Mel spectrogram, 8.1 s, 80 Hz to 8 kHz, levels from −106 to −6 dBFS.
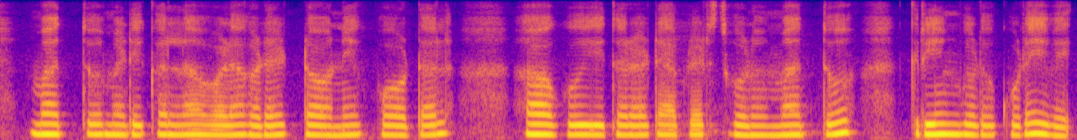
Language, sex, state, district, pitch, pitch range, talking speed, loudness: Kannada, female, Karnataka, Bidar, 205 Hz, 195-210 Hz, 110 wpm, -17 LUFS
